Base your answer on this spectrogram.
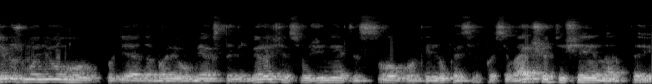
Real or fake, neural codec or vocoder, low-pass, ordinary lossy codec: real; none; 10.8 kHz; MP3, 64 kbps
